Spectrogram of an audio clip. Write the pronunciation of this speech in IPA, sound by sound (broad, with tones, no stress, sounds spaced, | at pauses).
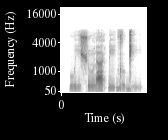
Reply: w i˨ ʃ ũ˨ ɾ a˧ k͡p i˦ ɡ u˧ ɡ i˨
